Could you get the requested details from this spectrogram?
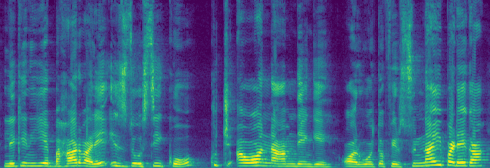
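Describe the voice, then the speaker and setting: A woman's voice: high-pitched, normal speed, fairly bright tone. A woman reading the lines of a stern, disapproving middle-aged mother in an accusing tone.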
